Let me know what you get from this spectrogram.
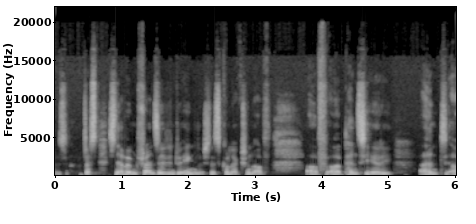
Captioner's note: italian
